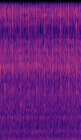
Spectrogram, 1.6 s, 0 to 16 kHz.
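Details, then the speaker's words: 1969 Chevrolet C30 one-ton with a cleaned (not rebuilt) carburetor and good oil pressure, idling: a faint, quick tick in time with engine speed. The owner suspects an exhaust leak or a need for valve adjustment; unconfirmed. "made a little tick. So, might either have an exhaust leak or maybe we need some uh valve adjustment."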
